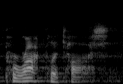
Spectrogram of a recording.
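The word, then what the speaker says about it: parakletos (παράκλητος): Jesus says, but when the Father sends the advocate, if you could circle that word, advocate, in the original Greek language, it's a word pronounced parakletos.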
